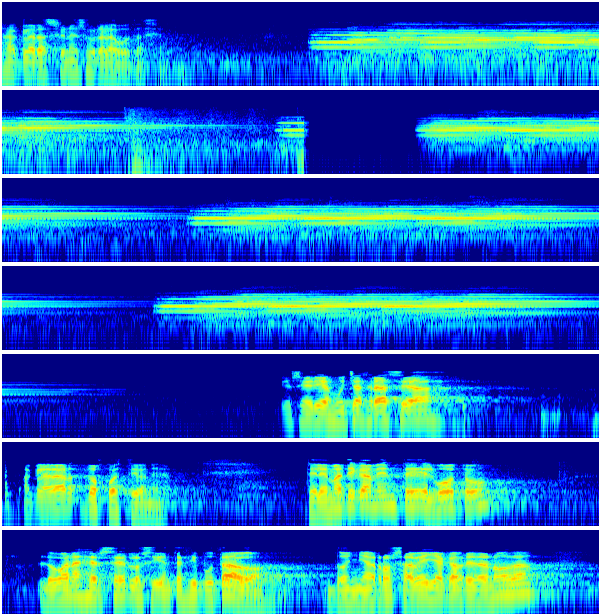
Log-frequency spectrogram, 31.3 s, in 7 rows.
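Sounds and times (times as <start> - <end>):
speech: 0.0 - 1.5, 20.1 - 21.3, 22.6 - 23.7, 24.7 - 26.2, 27.1 - 31.3
parliament call-to-vote bell ringing: 2.3 - 6.8, 7.6 - 18.8.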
